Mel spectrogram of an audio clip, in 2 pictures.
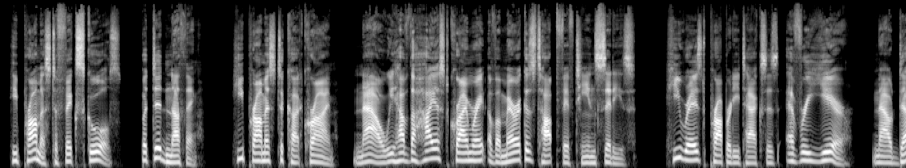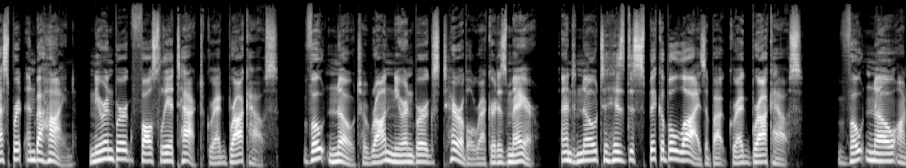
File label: Mayoral Ad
